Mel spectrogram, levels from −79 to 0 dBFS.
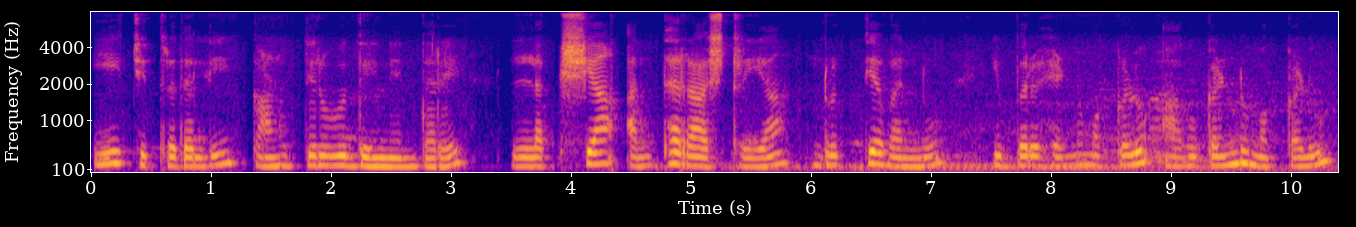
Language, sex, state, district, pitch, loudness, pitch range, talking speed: Kannada, female, Karnataka, Chamarajanagar, 175 Hz, -19 LUFS, 165-190 Hz, 80 wpm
